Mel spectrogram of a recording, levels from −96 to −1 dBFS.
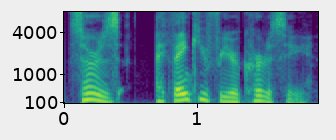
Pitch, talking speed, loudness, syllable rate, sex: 155 Hz, 220 wpm, -18 LUFS, 5.9 syllables/s, male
